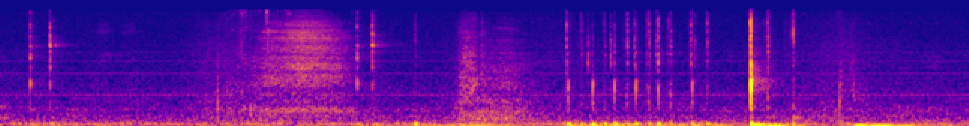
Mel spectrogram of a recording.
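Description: Faint, scattered clicks of a computer mouse and keyboard as a screen display is switched over. The clicks are thickest between about four and five seconds in, with one sharper click about five seconds in, and a soft breath comes around two seconds in.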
